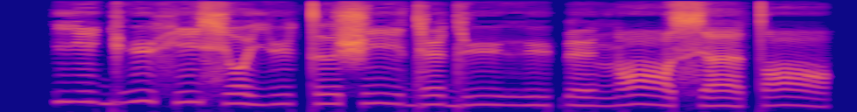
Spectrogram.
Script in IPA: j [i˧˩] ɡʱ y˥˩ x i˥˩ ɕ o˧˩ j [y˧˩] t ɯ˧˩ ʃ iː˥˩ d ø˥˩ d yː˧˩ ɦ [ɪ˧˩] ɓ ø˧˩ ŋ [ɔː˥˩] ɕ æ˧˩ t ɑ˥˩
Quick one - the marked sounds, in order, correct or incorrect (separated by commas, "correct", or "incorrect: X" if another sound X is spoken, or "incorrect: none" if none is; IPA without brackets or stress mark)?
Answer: correct, correct, incorrect: y˧˩, incorrect: ɑː˥˩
